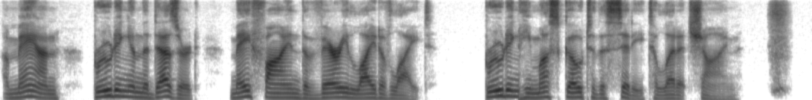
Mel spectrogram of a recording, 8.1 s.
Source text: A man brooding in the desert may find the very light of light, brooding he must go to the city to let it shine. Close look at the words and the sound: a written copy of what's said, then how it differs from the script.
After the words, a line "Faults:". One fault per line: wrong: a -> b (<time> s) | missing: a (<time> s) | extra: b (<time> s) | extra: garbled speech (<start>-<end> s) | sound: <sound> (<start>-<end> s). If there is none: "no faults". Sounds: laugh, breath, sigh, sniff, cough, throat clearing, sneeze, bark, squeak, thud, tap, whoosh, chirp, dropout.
A man brooding in the desert may find the very light of light, brooding he must go to the city to let it shine.
Faults:
sound: sniff (7.7-7.9 s)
